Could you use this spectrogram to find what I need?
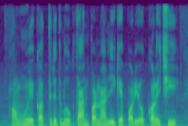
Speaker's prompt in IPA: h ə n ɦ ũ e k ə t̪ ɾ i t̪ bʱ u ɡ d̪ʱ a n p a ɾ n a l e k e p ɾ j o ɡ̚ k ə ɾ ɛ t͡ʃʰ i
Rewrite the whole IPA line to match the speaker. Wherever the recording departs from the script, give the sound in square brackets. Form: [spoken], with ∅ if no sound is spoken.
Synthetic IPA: h ə [m] ɦ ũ e k ə t̪ ɾ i t̪ bʱ u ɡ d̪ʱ a n p [ə] ɾ n a l [i] k e p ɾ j o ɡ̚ k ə ɾ ɛ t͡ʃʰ i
